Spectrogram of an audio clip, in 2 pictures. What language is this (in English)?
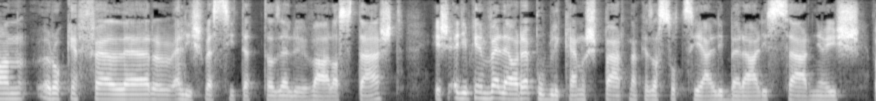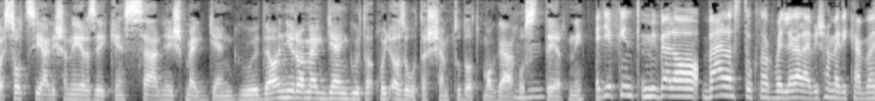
Hungarian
